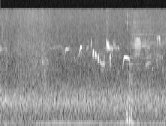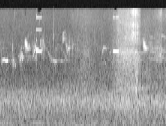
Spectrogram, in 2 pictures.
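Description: A small songbird twittering, a run of quick high chirps in the middle, over a steady low hum, with a single soft knock about two seconds in.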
